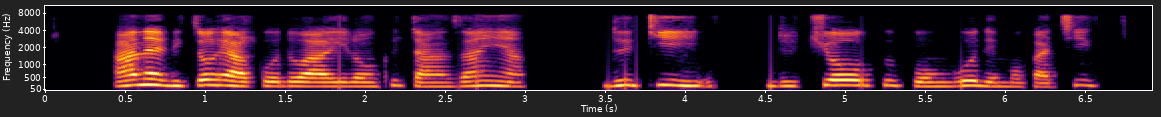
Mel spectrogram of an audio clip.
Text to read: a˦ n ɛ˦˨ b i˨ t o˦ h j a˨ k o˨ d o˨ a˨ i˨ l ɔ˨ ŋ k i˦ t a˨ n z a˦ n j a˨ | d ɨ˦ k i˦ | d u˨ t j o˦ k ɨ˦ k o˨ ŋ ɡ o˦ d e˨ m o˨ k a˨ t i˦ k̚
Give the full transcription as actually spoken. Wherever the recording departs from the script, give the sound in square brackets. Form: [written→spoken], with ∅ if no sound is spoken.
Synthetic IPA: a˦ n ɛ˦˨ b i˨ t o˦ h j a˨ k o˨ d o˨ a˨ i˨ l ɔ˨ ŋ k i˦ t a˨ n z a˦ n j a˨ | d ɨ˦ k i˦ | d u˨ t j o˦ k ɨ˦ k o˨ ŋ ɡ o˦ d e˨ m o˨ k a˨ t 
